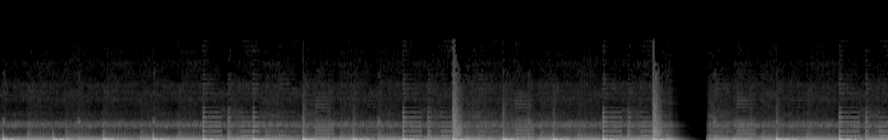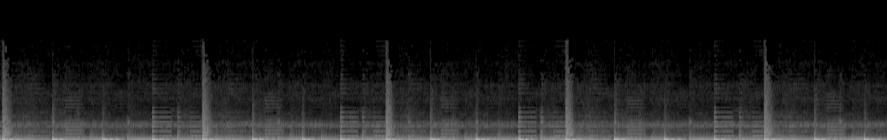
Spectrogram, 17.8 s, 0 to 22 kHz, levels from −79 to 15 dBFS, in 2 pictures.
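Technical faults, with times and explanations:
6.71–7.10 s, call audio freeze: the last sound is stretched into a fading buzz for about 356 ms, ending briefly silent, likely from delayed packets. It then resumes with nothing lost, unlike a skip.
7.31 s, skip ahead: about 150 ms of audio is dropped and the two sides are butted together with only a tiny gap, so the sound jumps forward instead of pausing.
7.66–8.51 s, jitter buffer slow-down: repeated pitch periods add 163 ms, so the sound runs at 82% speed with its pitch unchanged, drawn out rather than frozen.
11.90–14.63 s, jitter buffer speed-up: roughly 400 ms of short pieces are cut out, so the sound runs at 114% speed with its pitch unchanged and hurried, without one obvious jump.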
